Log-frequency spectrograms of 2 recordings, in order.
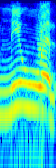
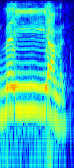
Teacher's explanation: فبنطق الحرفين النون الساكنة والواو كالثاني مشددا · Term: الادغام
